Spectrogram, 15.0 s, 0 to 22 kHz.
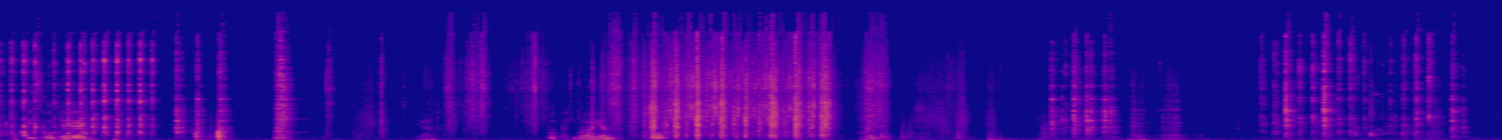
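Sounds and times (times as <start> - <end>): salt grinder crunching clicks: 6.2 - 8.4.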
